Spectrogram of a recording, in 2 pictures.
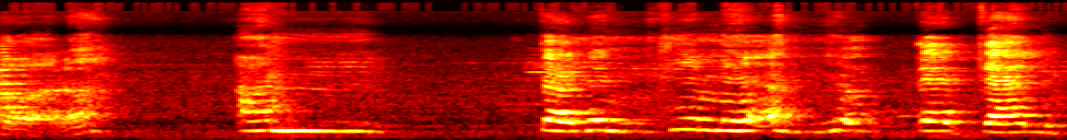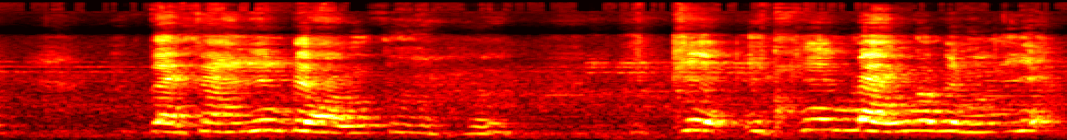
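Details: Adult woman with cerebral palsy who speaks with difficulty; her teacher says she could not be understood in class because she did not speak clearly: dysarthria (cerebral palsy).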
